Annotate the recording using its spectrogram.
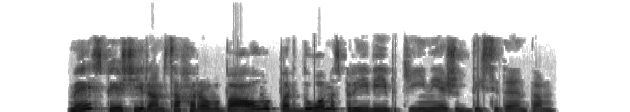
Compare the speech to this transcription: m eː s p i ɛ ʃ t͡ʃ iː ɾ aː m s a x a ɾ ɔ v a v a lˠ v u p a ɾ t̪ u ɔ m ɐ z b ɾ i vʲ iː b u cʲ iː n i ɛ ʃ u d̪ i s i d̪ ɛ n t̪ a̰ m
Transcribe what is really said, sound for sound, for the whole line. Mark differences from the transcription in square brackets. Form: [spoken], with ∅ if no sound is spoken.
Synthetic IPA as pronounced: m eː s p i ɛ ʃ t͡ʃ iː ɾ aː m s a x a ɾ ɔ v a [b] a lˠ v u p a ɾ [d̪] u ɔ m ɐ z b ɾ [iː] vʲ iː b u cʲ iː n i ɛ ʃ u d̪ i s i d̪ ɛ n t̪ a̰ m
